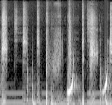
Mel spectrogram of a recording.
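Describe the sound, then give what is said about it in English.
A water drop sound effect plays several times, each a quick bright bloop that slides upward in pitch, layered over low electronic tones and soft rhythmic clicks. “I have just the water drop mostly.”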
